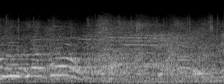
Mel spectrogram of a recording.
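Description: People talking close by, several voices overlapping in conversation.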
